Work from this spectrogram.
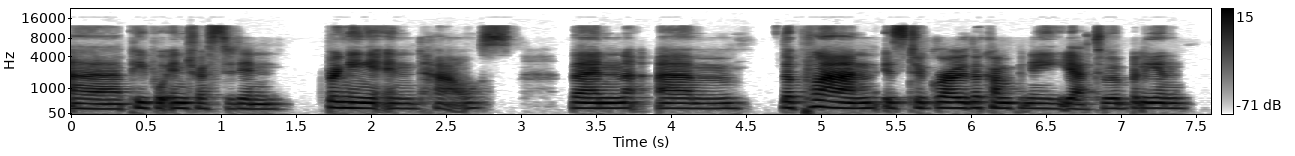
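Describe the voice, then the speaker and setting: A woman's voice: lowish voice, flat delivery, a little slow, fairly bright tone. A woman in her thirties, an entrepreneur answering interview questions with many fillers and restarts. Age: under 40. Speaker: entrepreneur guest.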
